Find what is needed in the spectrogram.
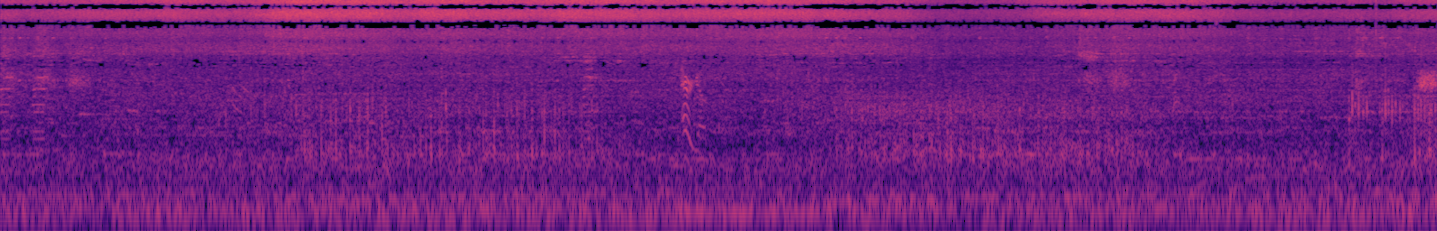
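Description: Fountain-show water jets spraying and falling back into the lake in a steady, dense rush. Music from the show's speakers and the voices of a crowd sound under it.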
